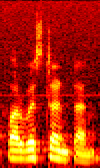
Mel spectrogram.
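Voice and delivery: ordinary talk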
